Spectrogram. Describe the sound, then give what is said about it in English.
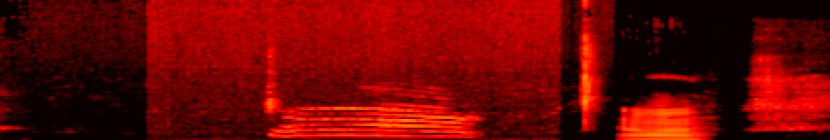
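A vocal female cat meows twice: first a long, steady, tonal call, then after a pause a shorter, louder meow. “Oh, that's your cat. Holy shit. That's my cat.”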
